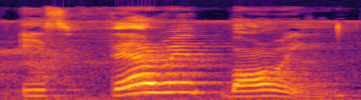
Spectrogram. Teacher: Very gets more stressed than boring because the speaker wants to emphasize his her feeling.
